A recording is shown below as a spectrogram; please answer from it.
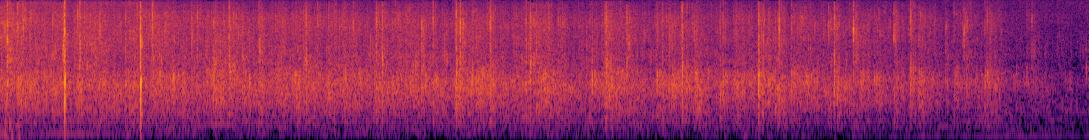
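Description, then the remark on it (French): An audience claps steadily for several seconds, a dense wash of many hands applauding at once, consistent before easing slightly at the end. “Si on peut applaudir les vies, les choses, ce qui a pris place dans la vie de ces personnes-là.”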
